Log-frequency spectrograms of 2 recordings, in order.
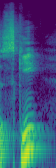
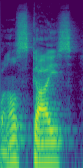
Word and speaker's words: skies: Zelensky a dit ski, qui se prononce ski, au lieu de skies, qui se prononce skies, c'est-à-dire S-K-I-E-S.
